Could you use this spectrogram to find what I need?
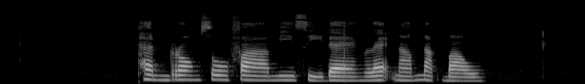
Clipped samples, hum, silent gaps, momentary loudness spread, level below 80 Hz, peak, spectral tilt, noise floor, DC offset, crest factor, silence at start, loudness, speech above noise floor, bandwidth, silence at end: under 0.1%; none; none; 8 LU; -84 dBFS; -12 dBFS; -5 dB/octave; -71 dBFS; under 0.1%; 20 dB; 1.4 s; -29 LUFS; 43 dB; 11.5 kHz; 1.05 s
